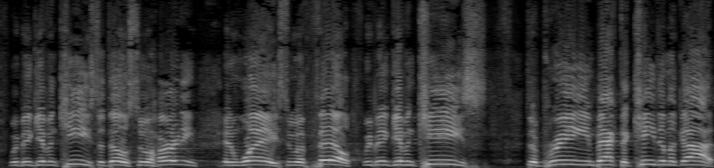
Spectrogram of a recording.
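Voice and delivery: loud, rising sermon delivery; preaching. Acted. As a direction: preach it out to the congregation. Preaching builds to a climax.

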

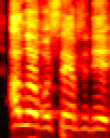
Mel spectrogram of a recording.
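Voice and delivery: usual speaking voice

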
